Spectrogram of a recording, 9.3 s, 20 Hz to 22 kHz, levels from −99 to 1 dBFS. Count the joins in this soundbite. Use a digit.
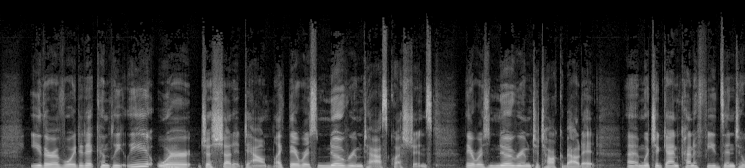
0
